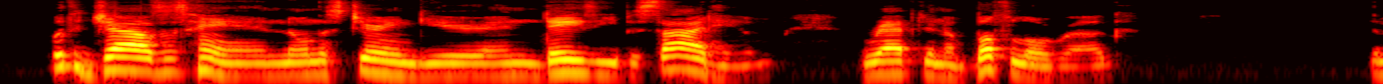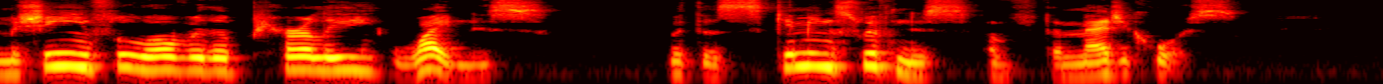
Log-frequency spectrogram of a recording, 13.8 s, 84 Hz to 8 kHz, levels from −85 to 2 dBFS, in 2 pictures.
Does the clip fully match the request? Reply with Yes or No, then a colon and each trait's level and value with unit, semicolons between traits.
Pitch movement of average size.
No: wide, 6.6 semitones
